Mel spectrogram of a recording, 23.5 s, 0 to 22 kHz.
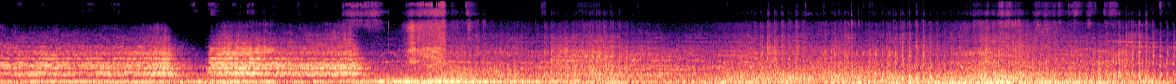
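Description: A Norfolk Southern freight train led by a Dash 9 locomotive passes close by. It opens with a loud, sustained multi-tone horn blast and a brief break, then the heavy rumble and rolling clatter of the cars continue.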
